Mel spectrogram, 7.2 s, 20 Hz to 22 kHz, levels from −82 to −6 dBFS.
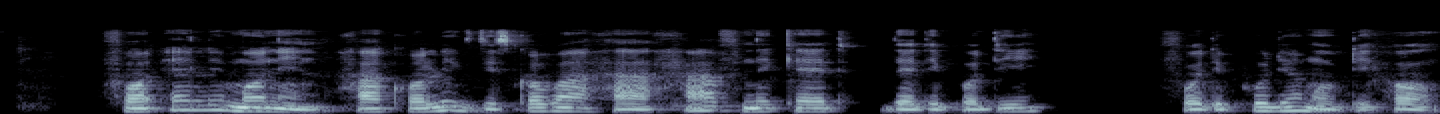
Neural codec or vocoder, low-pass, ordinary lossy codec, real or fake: none; none; none; real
